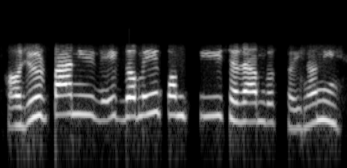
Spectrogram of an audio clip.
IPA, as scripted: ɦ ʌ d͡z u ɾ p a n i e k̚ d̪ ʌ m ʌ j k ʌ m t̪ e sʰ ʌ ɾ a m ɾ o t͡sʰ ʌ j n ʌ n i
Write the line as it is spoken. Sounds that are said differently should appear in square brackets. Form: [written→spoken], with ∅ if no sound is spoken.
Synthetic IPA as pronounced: ɦ ʌ d͡z u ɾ p a n i e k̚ d̪ ʌ m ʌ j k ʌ m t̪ [e→i] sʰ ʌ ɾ a m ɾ o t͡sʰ ʌ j n ʌ n i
